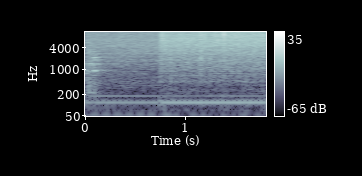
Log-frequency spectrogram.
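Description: Sweet potato and sausage hash frying in a pan, a steady close sizzle that swells louder as the food is stirred.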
